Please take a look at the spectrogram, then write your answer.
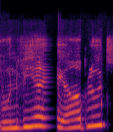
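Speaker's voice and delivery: put-on Birmingham accent. Repeating a footballer's quoted tweet when asked: Brummie accent. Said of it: "where's your Brummie accent, man?".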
